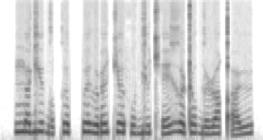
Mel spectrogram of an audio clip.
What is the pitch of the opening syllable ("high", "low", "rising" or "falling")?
high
